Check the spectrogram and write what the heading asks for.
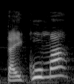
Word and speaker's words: Taykhuma: Dijiste, Capilla del Monte, Casa Taikuna. – Taikuma. – Taikuma. – Casa Taikuma, que también lo pueden buscar, se escribe T-A-Y-K. H-U-M-A, lo pueden buscar en Facebook.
